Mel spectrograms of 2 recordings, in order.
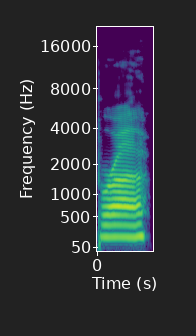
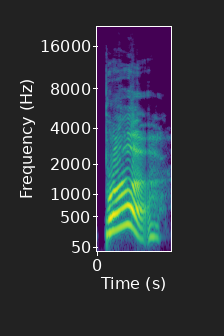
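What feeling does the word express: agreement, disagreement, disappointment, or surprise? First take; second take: agreement; surprise. First: It is said in an agreeing tone. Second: It is said in a surprised tone. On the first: The speaker agrees. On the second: The speaker did not expect this.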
